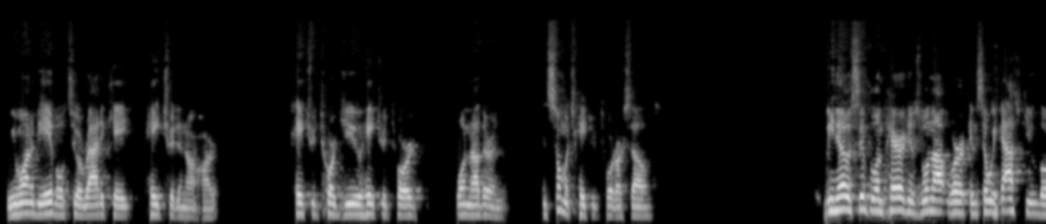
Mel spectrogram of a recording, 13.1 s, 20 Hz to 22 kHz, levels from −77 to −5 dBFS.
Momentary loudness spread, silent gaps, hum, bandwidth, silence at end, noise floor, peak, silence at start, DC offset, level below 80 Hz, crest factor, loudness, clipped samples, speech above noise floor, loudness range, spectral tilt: 11 LU; none; none; 16 kHz; 0 s; -85 dBFS; -2 dBFS; 0.1 s; under 0.1%; -68 dBFS; 20 dB; -21 LUFS; under 0.1%; 64 dB; 8 LU; -5.5 dB/octave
